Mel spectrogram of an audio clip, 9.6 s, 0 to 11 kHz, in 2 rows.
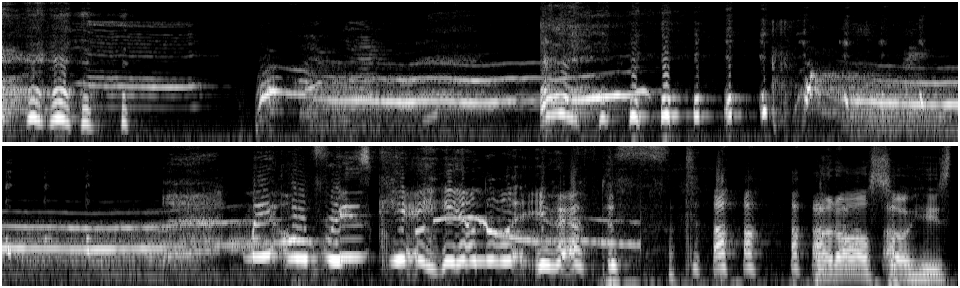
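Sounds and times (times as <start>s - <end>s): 
speech: 0.1s - 0.6s, 8.9s - 9.5s
dog howling during a video call: 1.2s - 3.3s, 4.0s - 8.1s
laughter: 2.7s - 8.9s.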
